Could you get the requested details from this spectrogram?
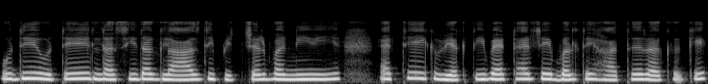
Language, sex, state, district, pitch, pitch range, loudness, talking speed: Punjabi, female, Delhi, New Delhi, 240 Hz, 230-250 Hz, -13 LUFS, 170 wpm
